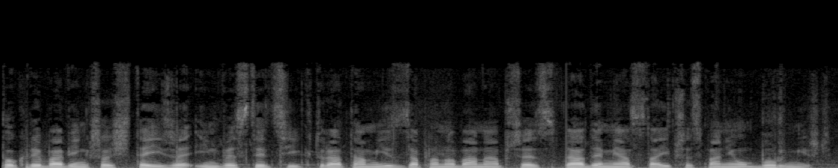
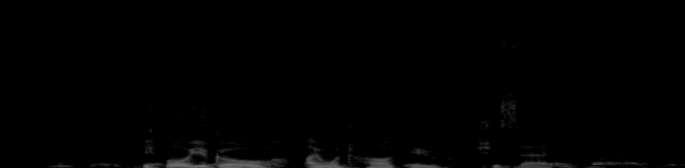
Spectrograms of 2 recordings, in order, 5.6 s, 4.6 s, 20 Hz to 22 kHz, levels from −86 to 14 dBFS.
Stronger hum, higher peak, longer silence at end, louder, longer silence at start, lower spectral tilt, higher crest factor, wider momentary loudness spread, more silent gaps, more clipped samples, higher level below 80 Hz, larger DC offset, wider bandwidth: neither; first, 0 dBFS vs -32 dBFS; second, 0.15 s vs 0.3 s; first, -18 LUFS vs -48 LUFS; second, 0.05 s vs 0.4 s; about the same, -7.5 dB/octave vs -8 dB/octave; about the same, 16 dB vs 18 dB; second, 6 LU vs 22 LU; neither; neither; first, -44 dBFS vs -86 dBFS; neither; second, 14 kHz vs 15.5 kHz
